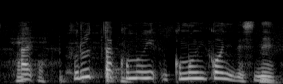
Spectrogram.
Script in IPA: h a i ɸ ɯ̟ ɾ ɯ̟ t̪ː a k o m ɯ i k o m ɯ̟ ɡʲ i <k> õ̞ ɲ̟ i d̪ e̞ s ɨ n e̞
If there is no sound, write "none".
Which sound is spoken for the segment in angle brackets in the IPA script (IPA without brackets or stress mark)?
k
